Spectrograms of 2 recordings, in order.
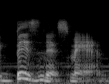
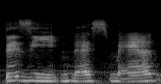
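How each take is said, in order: First: The first part sounds like biz. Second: The first part sounds like the word busy. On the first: The speaker calls it right. "You say businessman, right? Which is like B I Z N E S" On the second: The speaker calls it wrong. "You don't say busyness man"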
